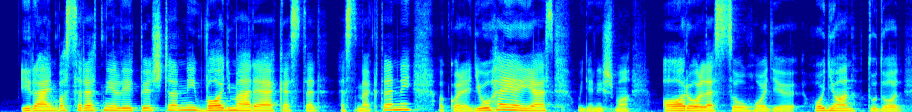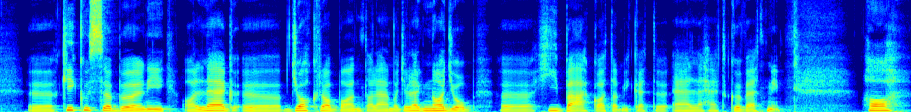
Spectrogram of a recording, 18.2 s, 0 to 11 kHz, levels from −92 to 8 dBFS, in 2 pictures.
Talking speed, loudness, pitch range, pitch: 115 wpm, -24 LUFS, 160-205 Hz, 180 Hz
